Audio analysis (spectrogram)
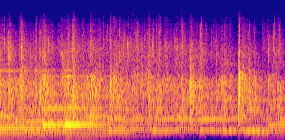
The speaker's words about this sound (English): Would you give them another big round of applause? Go ahead. If you love them, give them a big round of applause.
